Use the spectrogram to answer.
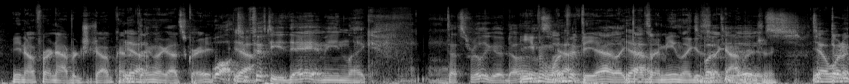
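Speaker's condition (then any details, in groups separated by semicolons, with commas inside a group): No condition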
